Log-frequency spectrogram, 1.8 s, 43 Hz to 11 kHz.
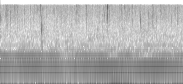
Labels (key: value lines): label: biophony, midshipman
recorder: SoundTrap 500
